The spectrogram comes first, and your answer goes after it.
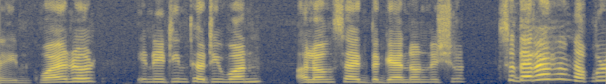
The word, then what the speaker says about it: Gyan Anveshan: In fact, the first newspaper they set up was called the Gyan Anveshan, Gyan Anneshon, pronounced in Bengali, which they set up in 1831.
